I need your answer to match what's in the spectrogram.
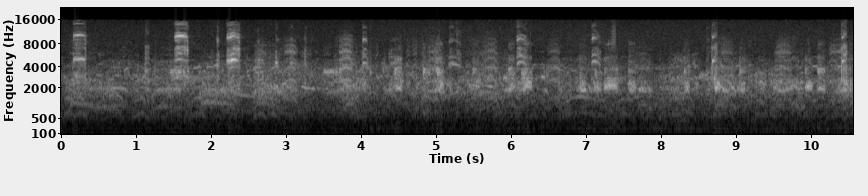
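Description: A busy chorus of Whiskered terns: harsh, rasping, overlapping squawks many times a second, with no pause and nothing else clearly heard.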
